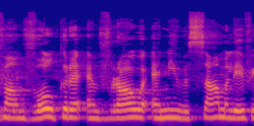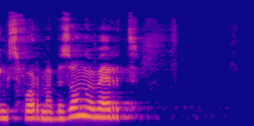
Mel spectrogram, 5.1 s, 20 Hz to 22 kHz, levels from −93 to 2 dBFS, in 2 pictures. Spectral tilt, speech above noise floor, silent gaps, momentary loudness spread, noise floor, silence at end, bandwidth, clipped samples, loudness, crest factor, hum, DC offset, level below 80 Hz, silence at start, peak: -4 dB/octave; 54 dB; none; 6 LU; -85 dBFS; 1.05 s; 15.5 kHz; under 0.1%; -30 LUFS; 18 dB; none; under 0.1%; under -90 dBFS; 0 s; -14 dBFS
